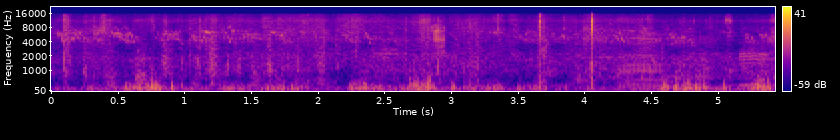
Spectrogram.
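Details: Cow just after giving birth to a female calf, a future dairy cow; one brief, deep, harmonic moo near the end, mostly covered by excited Spanish speech and rustling.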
